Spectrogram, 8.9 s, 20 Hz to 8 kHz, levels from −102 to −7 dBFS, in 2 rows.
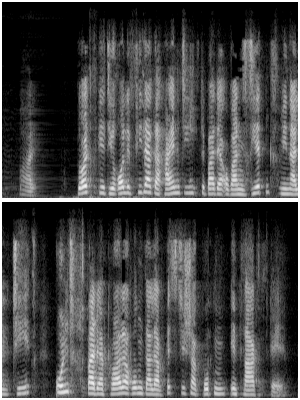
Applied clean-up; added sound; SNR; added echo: neural mask model DeepFilterNet 3.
